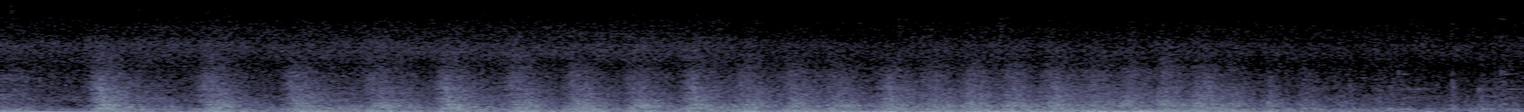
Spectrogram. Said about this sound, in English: Now I'm just going to go rip this locomotive off the train and turn it.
